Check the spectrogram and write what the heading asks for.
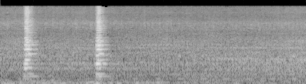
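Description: Two short vehicle horn chirps, about half a second apart, over a steady low outdoor background.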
